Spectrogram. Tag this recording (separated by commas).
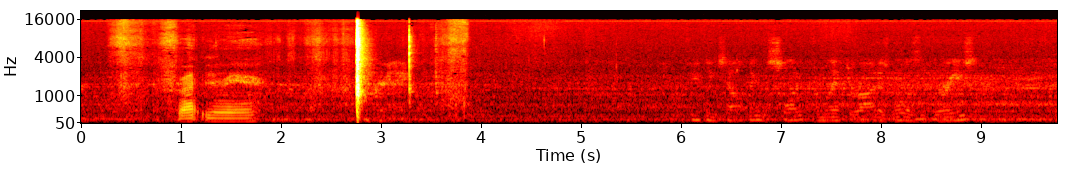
Speech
